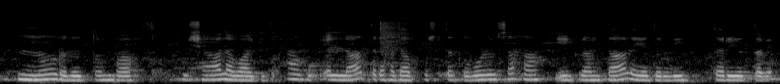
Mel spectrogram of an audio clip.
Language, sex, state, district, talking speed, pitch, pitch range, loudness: Kannada, female, Karnataka, Mysore, 90 wpm, 210 Hz, 200-225 Hz, -27 LUFS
